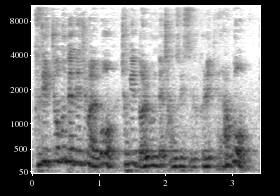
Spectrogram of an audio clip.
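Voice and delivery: ordinary talk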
